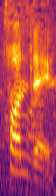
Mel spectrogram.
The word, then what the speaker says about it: Hyundai: like Sunday not high on day what it's Hyundai what are you talking about you talking about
